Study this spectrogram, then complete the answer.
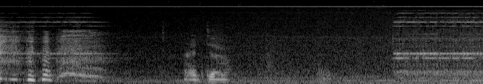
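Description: A telephone rings in a comfortable sitting room, sounding in short repeated bursts at moderate volume, with a voice speaking at the start before the ringing continues.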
